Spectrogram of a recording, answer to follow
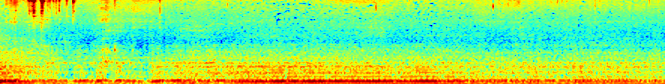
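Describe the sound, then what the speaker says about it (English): A car with a clutch, parked a long time with the heaters on, being cranked to start: a steady low engine rumble and churning drone runs throughout, with a faint metallic jingle near the start, and no talk. "fire up the car"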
